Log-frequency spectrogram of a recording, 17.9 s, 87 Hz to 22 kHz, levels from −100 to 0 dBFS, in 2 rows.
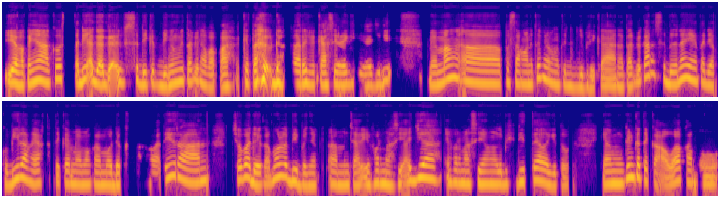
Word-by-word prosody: Iya 215 - +7
makanya 195 +7 +3
aku 260 - +2 0.2
tadi 225 - +3
agak 200 - +6
agak - - +5 0.2
sedikit 190 +1 -1
bingung 185 +5 +1
nih 225 - -1
tapi 215 0 -1
nggak 185 -6 -2
papa, 170 - 0 0.2
kita 205 -1 +3 0.2
udah 210 0 +5
klarifikasi 195 -2 0
lagi 190 +2 -1
ya. 170 - -1
Jadi 200 +6 -3 0.5
memang, 215 +9 +3
eee, 200 -2 +3
pesangon 195 -2 -3
itu 275 - -2
memang 215 -6 -1
tidak 175 -3 -5
diberikan, 90 - -4
nah - - -6
tapi 165 - -2
kan 305 +4 0
sebenernya 245 - -1
yang - - -7
tadi 205 -4 -3
aku 175 -1 -6
bilang 240 +3 +1
ya, 190 - -2
ketika 190 0 -4
memang 180 -1 -3
kamu 180 -1 -3
ada - - +3
kekhawatiran, 210 +2 -1 0.4
coba 235 +4 +2
deh 175 -3 +4
kamu 245 - -2 0.2
lebih 210 -1 +1
banyak, 170 0 -4
eee, 185 -1 -3
mencari 175 0 -3
informasi 185 -1 -2
aja, 235 +5 +3 0.2
informasi 195 -2 -3
yang 185 0 -1
lebih 185 0 -4
detail 210 +1 0
gitu. 120 - -8 0.4
Yang 185 +1 0
mungkin 190 +8 +2
ketika 235 -7 -1
awal 220 - +2
kamu, 95 - -4
195 Hz, 195 wpm, -23 LUFS, 180-215 Hz, 0.5 s, Iya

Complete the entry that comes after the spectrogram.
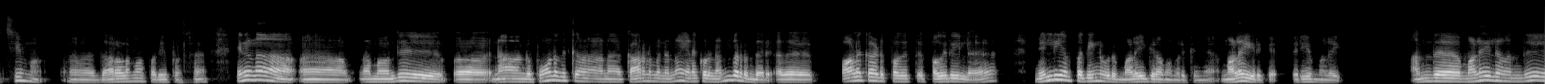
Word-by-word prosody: நிச்சயமா. 170 -9 -6 0.3
நான் 110 -2 -5
தாராளமா 135 +5 0
பதிவு 115 0 -1
பண்ணுறேன். 110 +4 -8 0.3
என்னன்னா 210 0 +2 0.4
அ - - +1 0.6
நம்ம 125 0 -1
வந்து 165 +7 +1 0.6
இப்ப 110 - +4 0.2
நான் 135 +1 0
அங்க 125 -1 0
போனதுக்கான 155 -8 -1 0.2
காரணம் 145 +2 0
என்னன்னா, 140 +6 -3
எனக்கு 145 0 0
ஒரு 130 - -1
நண்பர் 195 +5 +2
இருந்தாரு. 115 -4 0
அது 115 +1 +4 0.5
பாலக்காடு 175 -2 +2
பகுத்-பகுதியில, 135 -2 +1 0.7
நெல்லியம்பதின்னு 160 -4 +2
ஒரு 125 - +1
மலை 125 +4 +3
கிராமம் 115 -4 -1
இருக்குங்க. 200 0 -9 0.2
மலை 160 - +5
இருக்கு. 470 - -4 0.2
பெரிய 130 - -2
மலை. 105 -2 -5 0.8
அந்த 150 +4 +1 0.3
மலையில 185 +5 +2
வந்து, 145 +5 -4
140 Hz, 130 wpm, -19 LUFS, 125-170 Hz, 0.8 s, மலை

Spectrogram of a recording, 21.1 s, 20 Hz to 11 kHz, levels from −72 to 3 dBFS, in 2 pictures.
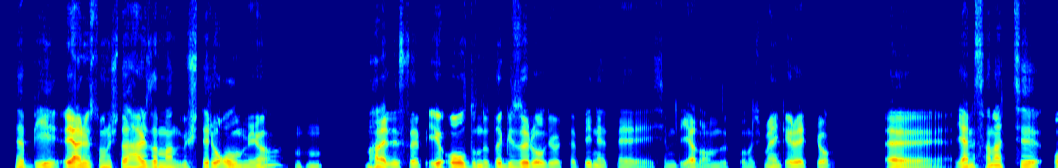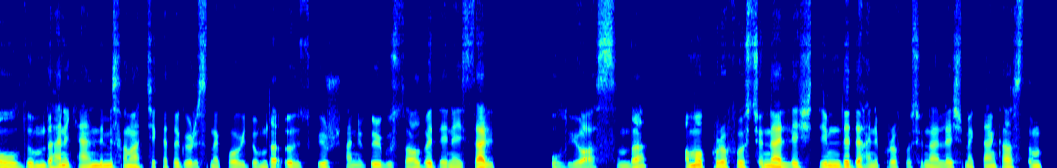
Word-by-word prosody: Tabii. 165 -8 -2 0.2
Eee, 150 - +10
yani, 150 +1 +11
sonuçta 165 0 0
her 165 +1 +7
zaman 165 -1 +1
müşteri 145 +1 -1
olmuyor. 135 -5 +2
Hı 270 -3 -13
hı. 115 +1 -10 0.4
Maalesef, 120 - +2
eee, 135 - +5
olduğunda 135 -6 +4
da - - +2
güzel 160 -7 +3
oluyor 100 -2 0
tabii. 135 +9 -6
Ne - - -4
eee, 100 -3 -8
şimdi 100 -1 -16
yalan 105 -2 -3
da - - -15
konuşmaya - - -6
gerek - - +2
yok. - - -4 0.5
Eee, - - +2
yani, 130 +1 +3
sanatçı 145 +4 0
olduğumda, 130 +1 -1
hani, 140 -2 +1
kendimi 130 +2 -1
sanatçı 125 +2 -4
kategorisine 120 -5 -7
koyduğumda 105 +7 -5
özgür, 110 +6 -6
hani, 100 -3 -10
duygusal 115 +3 -4
ve 135 -2 -1
deneysel 110 +3 +1 0.6
oluyor 95 0 -5
aslında 100 - -5 0.4
ama 145 +2 +3
profesyonelleştiğimde 130 +6 0
de, 130 - +3
hani, 105 -2 -6
profesyonelleşmekten 115 +3 -6
kastım, 120 -1 -4
125 Hz, 135 wpm, -25 LUFS, 110-145 Hz, 0.6 s, yani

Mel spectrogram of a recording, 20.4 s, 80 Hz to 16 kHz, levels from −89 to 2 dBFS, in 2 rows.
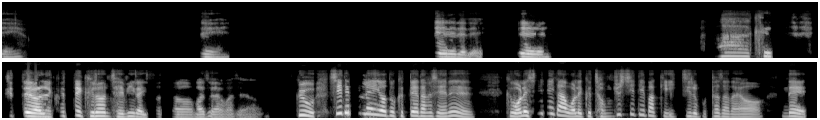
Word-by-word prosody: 네. 180 +2 -16 2.2
네. 170 -2 -11 2.6
네네네네. 185 -5 -3 0.5
네. 180 -4 +1 2.2
아 225 0 -7
그 225 - -5 0.7
그때 235 -1 +7
맞아요. 195 -2 +8
그때 250 +3 +2
그런 235 0 +3
재미가 200 0 -1
있었죠. 170 -1 -9
맞아요, 170 0 -6
맞아요. - - -17 0.4
그리고 280 -6 +3 0.2
CD 415 +2 +4
플레이어도 325 -10 +3
그때 245 +2 +2
당시에는 225 -5 -2 0.4
그 230 - -6
원래 220 +5 +6
CD가 375 -5 0
원래 210 -1 +2
그 210 +3 -4
정규 205 +5 -9
CD밖에 305 -9 -6
읽지를 205 +2 -8
못하잖아요. 180 - -8 0.2
근데 210 -4 -1
215 Hz, 210 characters per minute, -20 LUFS, 185-245 Hz, 2.6 s, 맞아요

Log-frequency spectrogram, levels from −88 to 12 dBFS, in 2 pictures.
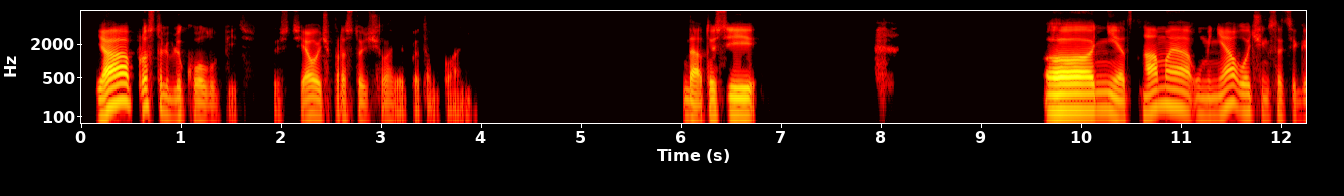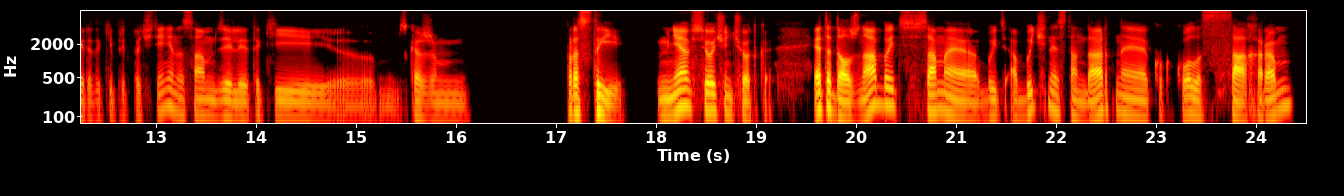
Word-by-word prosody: Я 185 +5 +7
просто 160 -6 -5
люблю 110 -1 -9
колу 90 -5 -9
пить. - - -28 0.2
То - - -21
есть - - -22
я - - -1
очень - - -4
простой 90 -2 -11
человек 90 -1 -14
в - - -29
этом - - -17
плане. - - -21 2.1
Да, 90 -4 0
то 105 - -4
есть 105 - -9
и 110 -2 +2 2.9
А, 130 +1 +10
нет, 130 -8 -4
самое 150 +2 0
У 115 - -13
меня 120 +11 -3
очень, 125 -7 -7
кстати 95 -2 -14
говоря, 95 +1 -13
такие 95 -2 -18
предпочтения 150 +5 -12
на 115 - -11
самом 105 -1 -6
деле, 95 -2 -5
такие, 95 -2 -9
эм, 80 -2 -16
скажем, 90 -2 -9 0.9
простые. 120 - 0 0.3
У 105 - -10
меня 145 +9 +3
всё 135 -2 +1
очень 125 -3 -1
четко. - - -6 0.4
Это - - +6
должна 95 - +4
быть 165 -4 -2
самая 115 -8 -1
обыд 95 +2 -10
обычная, 130 +7 -6
стандартная 105 +1 -2
кока-кола 110 +1 -5
с - - -12
сахаром. 110 +11 0
105 Hz, 120 wpm, -23 LUFS, 95-130 Hz, 2.9 s, А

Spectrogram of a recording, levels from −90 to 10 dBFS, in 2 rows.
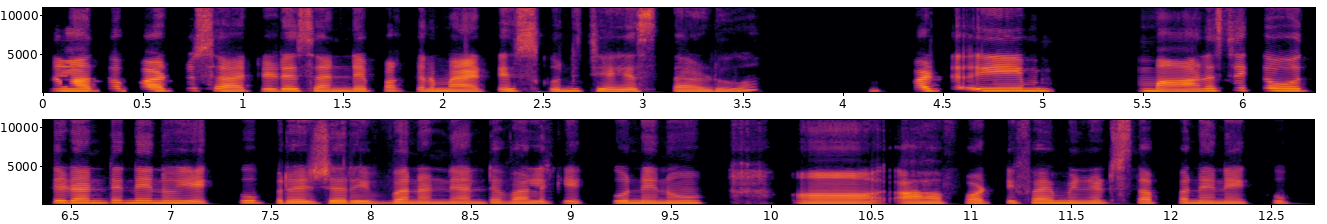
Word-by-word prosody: నాతో 250 +2 +4
పాటు 245 +2 +3
Saturday, 230 -1 +2
Sunday 230 0 +1
పక్కన 220 0 -3
మ్యాటేసుకొని 215 +3 +2
చేస్తాడు. 210 -2 0 0.9
బట్, 245 +1 +3 0.2
ఈ - - +5 0.8
మానసిక 265 +7 +1 0.2
ఒత్తిడి 255 +1 0
అంటే, 245 +3 -2
నేను 245 -2 +1 0.2
ఎక్కువ 255 +4 -6
ప్రెషర్ 220 +1 +1
ఇవ్వనండి. 210 0 -1
అంటే 195 +4 -4
వాళ్ళకి 215 0 -2
ఎక్కువ 235 +2 -4
నేను 225 0 -1 0.7
ఆహ్, 200 +1 +3 0.2
ఆ - - +4 0.2
45 220 +3 -1
మినిట్స్ 225 0 -3
తప్ప 220 - -6 0.2
నేను 215 -1 -1
ఎక్కువ 220 +2 -11
225 Hz, 125 wpm, -23 LUFS, 210-240 Hz, 0.9 s, ఈ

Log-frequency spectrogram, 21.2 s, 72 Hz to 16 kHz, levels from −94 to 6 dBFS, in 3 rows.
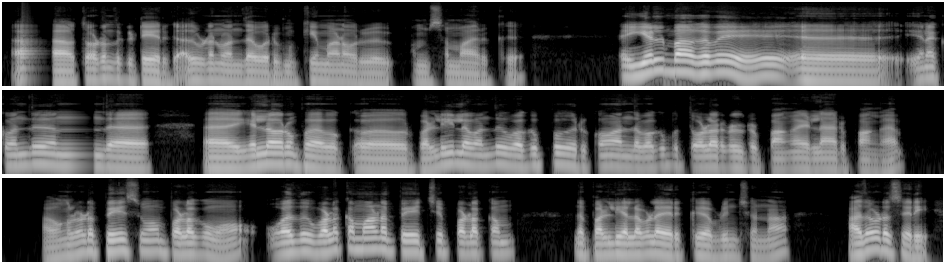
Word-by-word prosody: ஆ - - +2 0.5
தொடர்ந்துகிட்டே 110 -3 -1
இருக்கு. 85 -3 -4
அதுவுடன் 105 -1 -2
வந்த 95 +1 -2
ஒரு 90 -1 -3
முக்கியமான 100 +3 -4
ஒரு 85 0 -5 0.4
அம்சமா 85 0 -6
இருக்கு. 75 -1 -11 0.9
இயல்பாகவே 180 -1 +6 0.6
அ - - +3 0.8
எனக்கு 125 0 -3
வந்து 130 +3 -2 0.4
இந்த 120 -1 0 0.7
அ - - +5 0.3
எல்லோரும் 140 0 +4
ப - - +2 0.4
அ - - +1 0.2
ஒரு 95 -1 -4
பள்ளியில 135 +8 0
வந்து 125 +3 -3
வகுப்பு 130 +3 -2
இருக்கும். 120 +2 -4
அந்த 115 -1 -5
வகுப்பு 125 +3 -8
தோழர்கள் 110 -1 0
இருப்பாங்க, 100 0 -5
எல்லாம் 100 0 -2
இருப்பாங்க. 90 -2 -8 0.8
அவுங்களோட 115 +9 -1
பேசுவோம், 150 -1 0
பழகுவோம். 115 -4 0 0.3
அது 140 +3 +1
வழக்கமான 170 +3 +3 0.2
பேச்சு, 140 +1 +1
பழக்கம். 130 0 0 0.5
இந்த 125 - -3
பள்ளி 120 +1 +2
அளவுல 120 +2 +3
இருக்கு 110 +2 -6
அப்பிடின்னு 105 -1 -6
சொன்னா, 105 +3 -5 0.6
அதோட 155 +5 +4
சரி. 100 -2 0
120 Hz, 125 wpm, -25 LUFS, 100-140 Hz, 0.9 s, இயல்பாகவே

